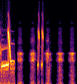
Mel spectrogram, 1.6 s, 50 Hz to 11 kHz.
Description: mine seek loop, roller; hl2

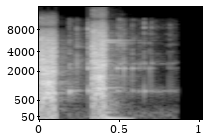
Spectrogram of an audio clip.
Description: shotgun cock; weapons

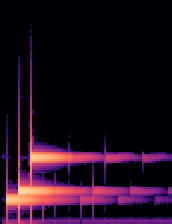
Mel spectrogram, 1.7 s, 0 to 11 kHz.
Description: success, glass; sourceforts1941; xenon

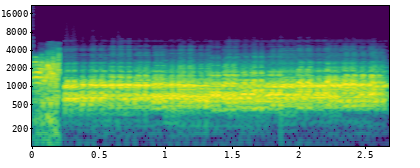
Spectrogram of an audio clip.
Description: roller mine taunt; hl2

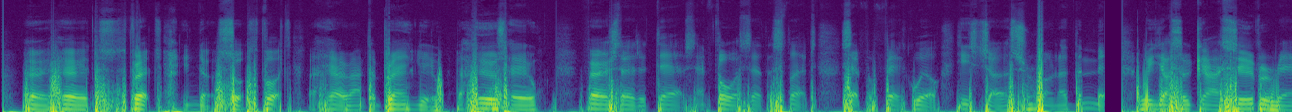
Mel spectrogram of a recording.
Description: Rap; SourceForts

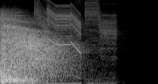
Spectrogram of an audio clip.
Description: old fire, crossbow; weapons; Sourceforts2.0

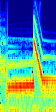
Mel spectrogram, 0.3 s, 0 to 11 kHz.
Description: roller mine blip; hl2

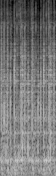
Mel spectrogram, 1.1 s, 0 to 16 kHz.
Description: mine move fast loop, roller; hl2

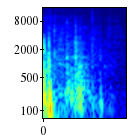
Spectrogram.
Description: concrete, footsteps; Sourceforts2.0

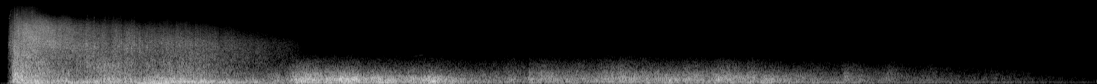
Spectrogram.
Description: thunder; Sourceforts2.0; rainthunder

